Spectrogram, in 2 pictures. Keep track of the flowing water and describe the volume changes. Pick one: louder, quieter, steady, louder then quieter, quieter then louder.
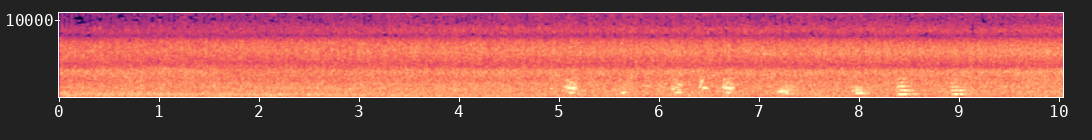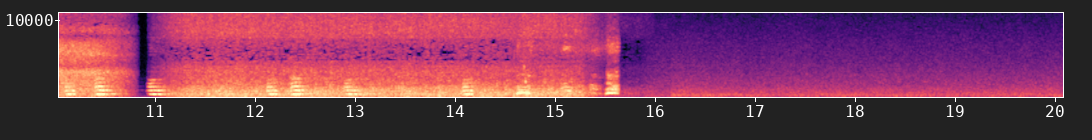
quieter.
